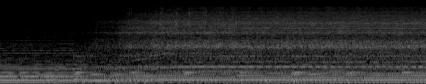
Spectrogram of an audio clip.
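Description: Flex-shaft rotary handpiece running a rubber polishing wheel against mother-of-pearl, a steady hiss that sets in about a second in, under background music.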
